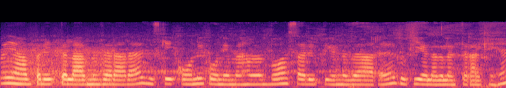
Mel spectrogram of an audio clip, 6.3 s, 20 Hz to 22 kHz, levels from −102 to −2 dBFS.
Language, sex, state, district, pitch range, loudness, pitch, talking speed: Hindi, female, Chhattisgarh, Raigarh, 200-220 Hz, -18 LUFS, 210 Hz, 255 wpm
